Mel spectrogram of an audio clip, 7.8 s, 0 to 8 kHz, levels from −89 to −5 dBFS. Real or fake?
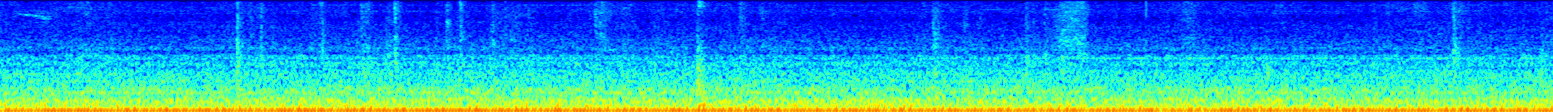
real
